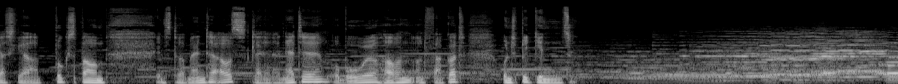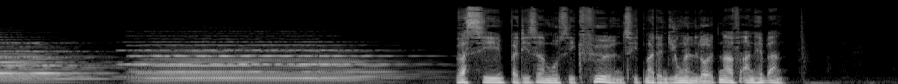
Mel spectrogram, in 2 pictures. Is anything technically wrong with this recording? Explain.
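Yes. Four bursts of damaged data in a compressed stream occur, at 1.54–1.59, 5.67–5.73, 8.83–8.88 and 12.12–12.18 s. Corrupted bytes make the decoder misread frames and lose sync while it hunts for the next header, so each spot sounds like a brief chirp or blip.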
